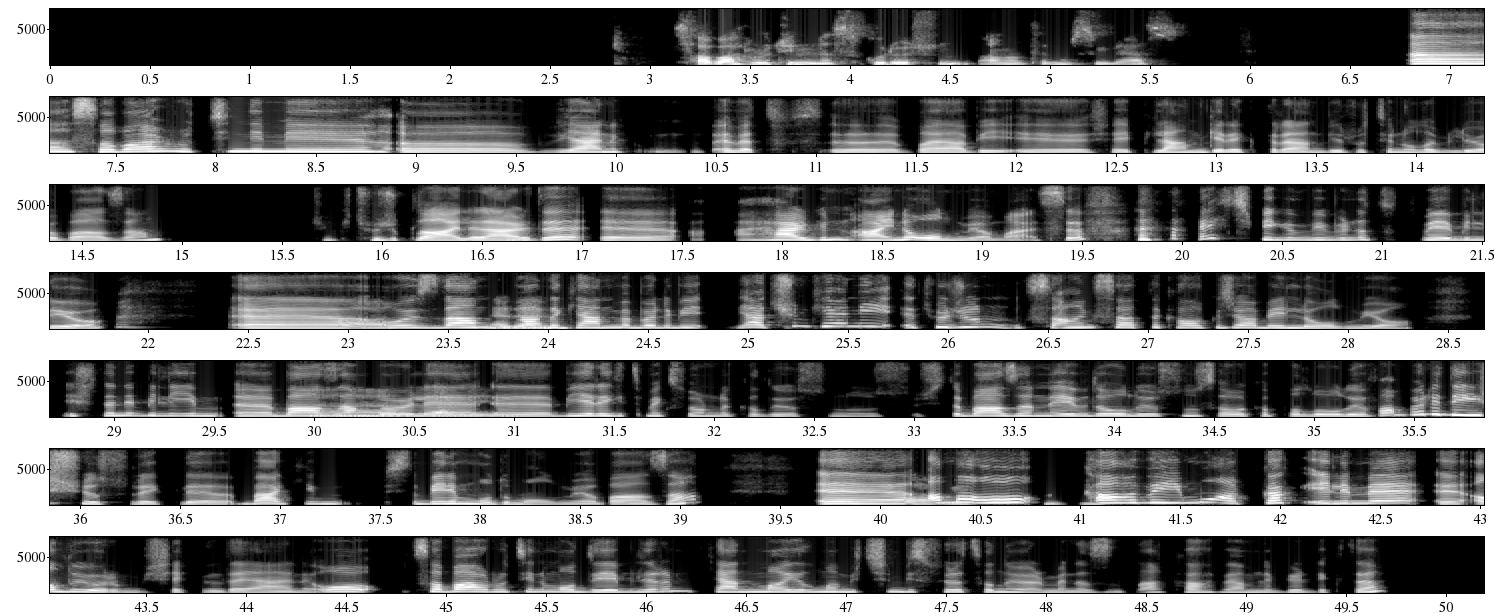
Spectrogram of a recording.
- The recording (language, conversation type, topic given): Turkish, podcast, Sabah rutinini nasıl oluşturuyorsun?
- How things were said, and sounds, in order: other background noise; tapping; chuckle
